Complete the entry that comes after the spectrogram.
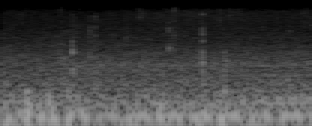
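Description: Low rumble of an approaching diesel-hauled passenger train, with wind buffeting the microphone and a few faint ticks.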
